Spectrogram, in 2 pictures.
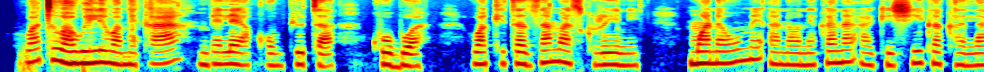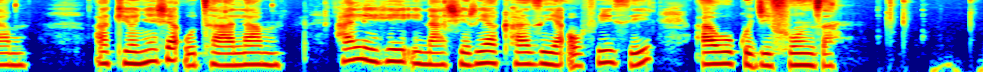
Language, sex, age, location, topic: Swahili, female, 36-49, Nairobi, education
